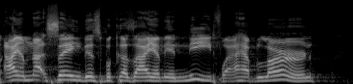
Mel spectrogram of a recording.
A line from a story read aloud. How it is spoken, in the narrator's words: Paul says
